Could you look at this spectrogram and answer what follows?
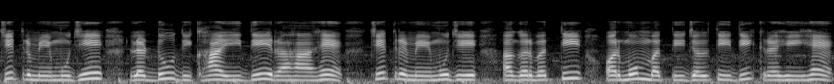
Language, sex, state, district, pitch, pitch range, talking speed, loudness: Hindi, female, Madhya Pradesh, Katni, 210 Hz, 200-240 Hz, 130 wpm, -16 LUFS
